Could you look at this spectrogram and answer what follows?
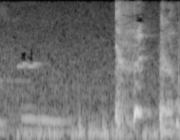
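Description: Two short, harsh cough bursts from a baby over quiet fussing and room noise, a cough in a sick infant.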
